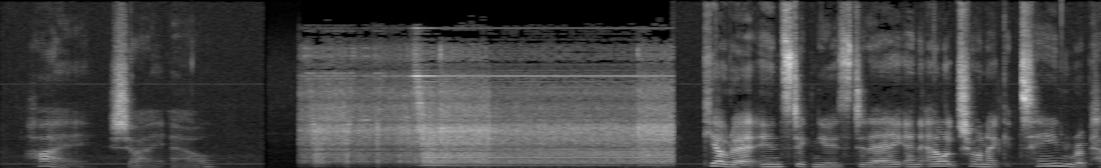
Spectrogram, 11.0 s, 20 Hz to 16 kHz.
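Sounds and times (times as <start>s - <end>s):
rushing static-like noise: 3.0s - 6.8s
low hum tone: 3.2s - 6.8s.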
